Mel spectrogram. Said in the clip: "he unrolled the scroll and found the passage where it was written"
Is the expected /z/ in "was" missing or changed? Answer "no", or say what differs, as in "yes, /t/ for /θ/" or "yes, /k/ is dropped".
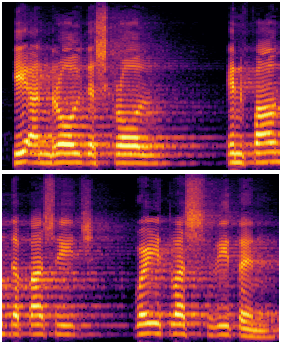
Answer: yes, /s/ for /z/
